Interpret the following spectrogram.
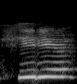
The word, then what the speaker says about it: Kyrie: First of all, keep those names in mind: Kyrie, Gloria, Credo, Sanctus, and Agnus Dei. Those are the words, that's the pronunciation, and it's all in Latin text.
